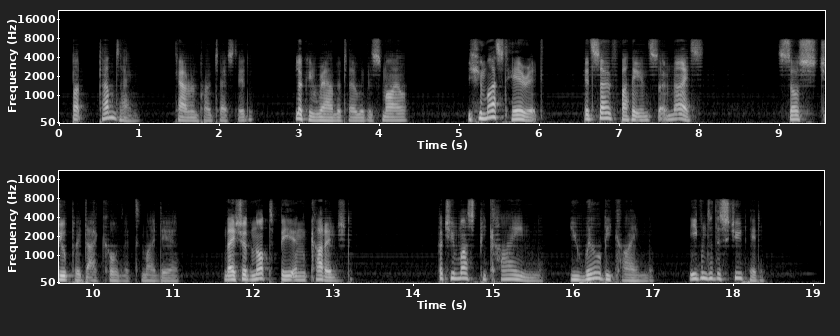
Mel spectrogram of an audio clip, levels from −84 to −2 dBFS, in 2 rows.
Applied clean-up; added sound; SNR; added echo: neural separator model SepFormer DNS4.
